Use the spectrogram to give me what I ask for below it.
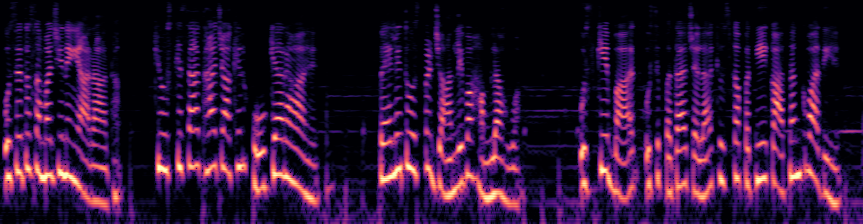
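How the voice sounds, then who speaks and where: A woman giving steady, expressive scripted narration for an audio drama. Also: on the high side, normal speed. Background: faint background music.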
